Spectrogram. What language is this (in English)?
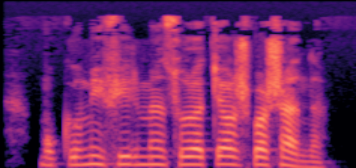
Uzbek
